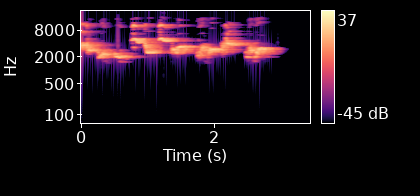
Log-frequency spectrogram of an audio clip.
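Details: Orange-headed thrush singing continuously in natural ngeplong style, a rich, fluid warble of overlapping whistles stepping up and down for three seconds before falling silent.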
